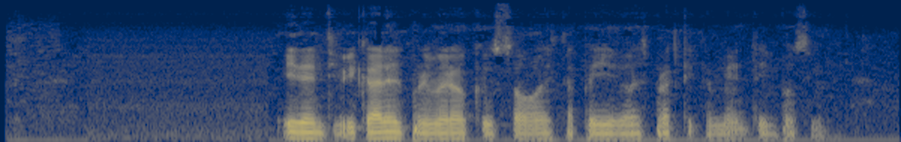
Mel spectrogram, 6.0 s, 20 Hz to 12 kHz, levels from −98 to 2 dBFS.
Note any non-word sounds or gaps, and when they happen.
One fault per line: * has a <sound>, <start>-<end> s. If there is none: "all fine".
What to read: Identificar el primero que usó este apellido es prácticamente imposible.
all fine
